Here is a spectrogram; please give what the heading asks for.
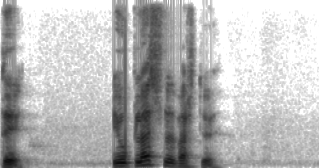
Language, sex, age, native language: Icelandic, male, 30-39, Icelandic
